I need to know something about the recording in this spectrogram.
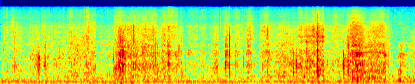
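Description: Hands rummaging in a fabric first-aid pouch: uneven rustling with a few light clicks as a small plastic eye-drop bottle is pulled out.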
